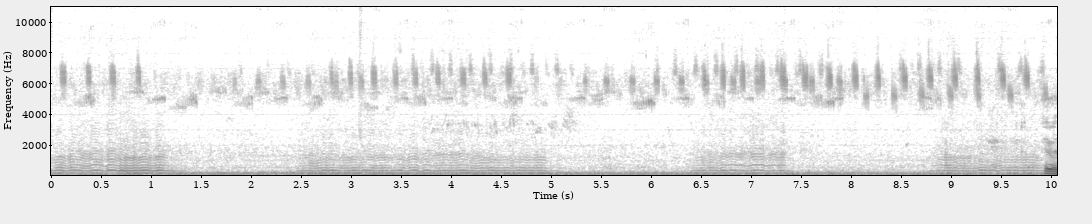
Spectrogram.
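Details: Bumblebee of the kind used for greenhouse pollination, humming in a low, wavering buzz that comes in repeated bursts over ten seconds. Each burst swells and wobbles in pitch, with a steady faint hum underneath.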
